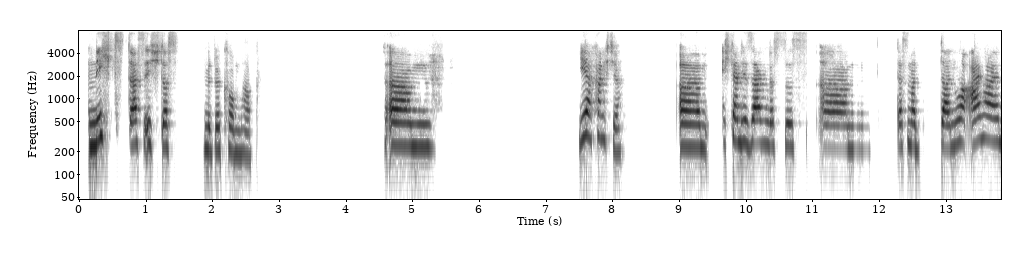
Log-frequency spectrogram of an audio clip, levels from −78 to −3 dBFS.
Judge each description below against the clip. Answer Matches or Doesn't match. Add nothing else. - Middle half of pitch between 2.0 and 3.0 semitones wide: Matches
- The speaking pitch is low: Doesn't match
